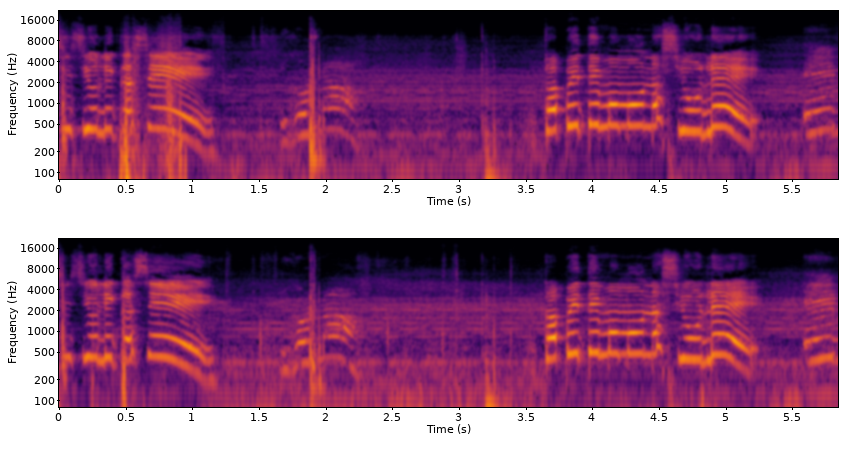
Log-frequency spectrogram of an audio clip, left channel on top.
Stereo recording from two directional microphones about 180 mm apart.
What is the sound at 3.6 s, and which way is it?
Speech, 5° left (ahead or behind).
